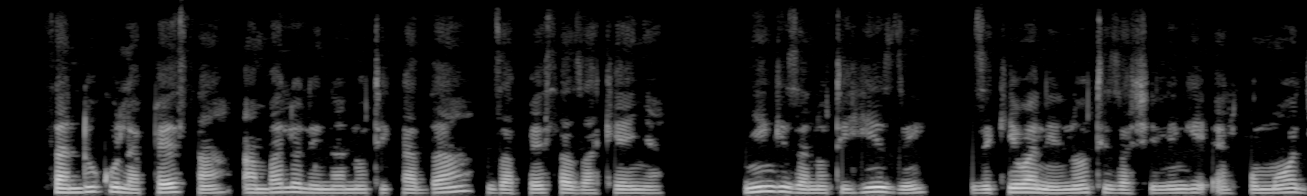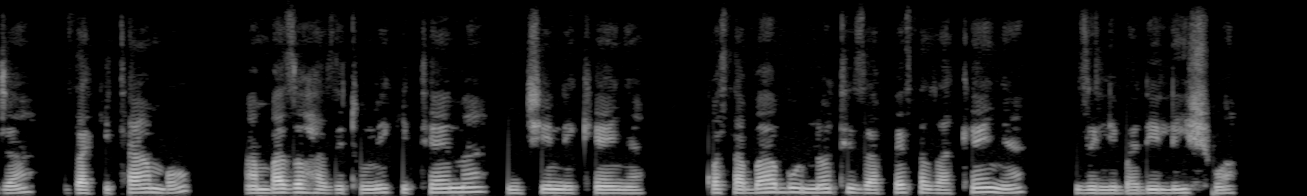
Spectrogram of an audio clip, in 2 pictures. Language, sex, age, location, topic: Swahili, female, 25-35, Kisumu, finance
